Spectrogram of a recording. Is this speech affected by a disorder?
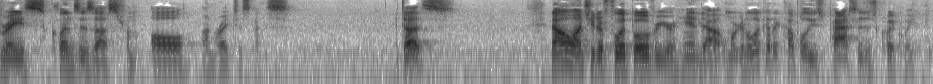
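No.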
